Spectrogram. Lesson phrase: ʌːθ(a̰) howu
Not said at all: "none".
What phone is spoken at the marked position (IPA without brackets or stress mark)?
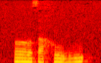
a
